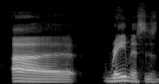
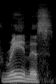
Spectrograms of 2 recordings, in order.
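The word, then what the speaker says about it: Harold Ramis: Ramus's name is pronounced Ramus, not Ramus.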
